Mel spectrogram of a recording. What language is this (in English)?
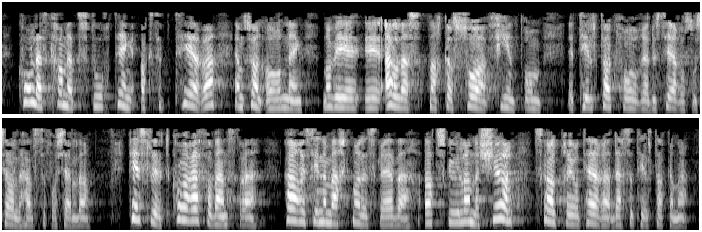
Norwegian Nynorsk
